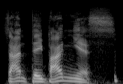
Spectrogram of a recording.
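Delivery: Santabanez said the Spanish way, Sahn-tay-PAHN-yes, in a Cuban Spanish accent. Shown as a demonstration. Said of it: "with my Cuban Spanish accent".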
